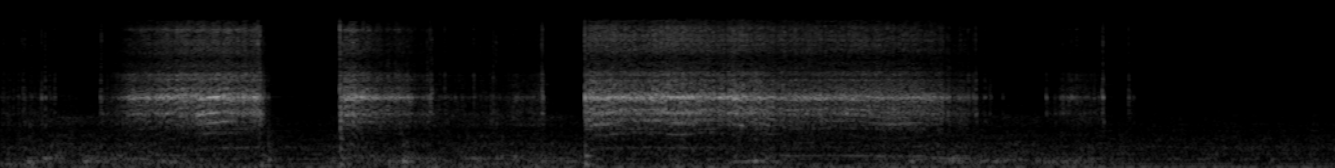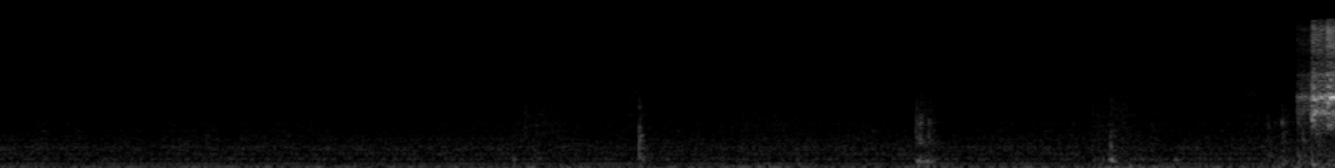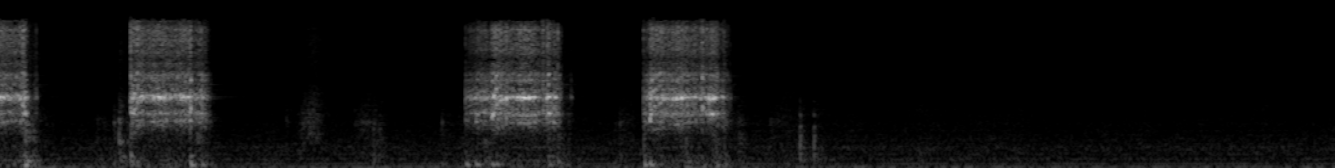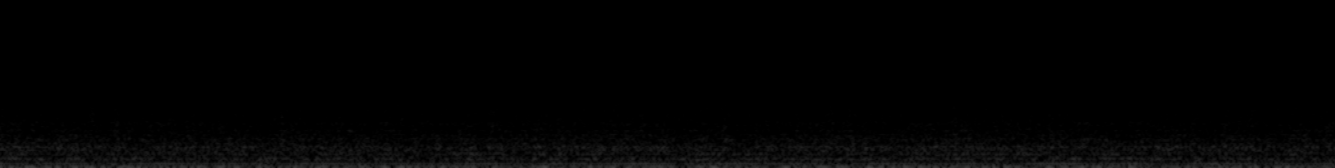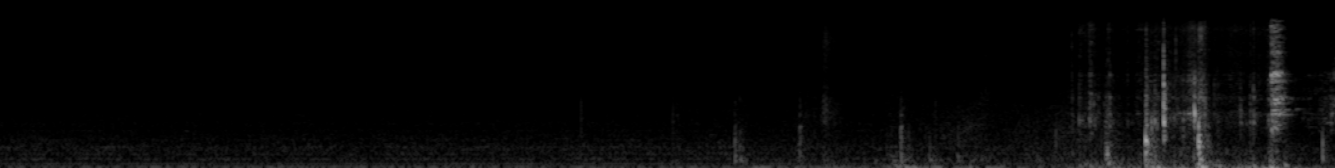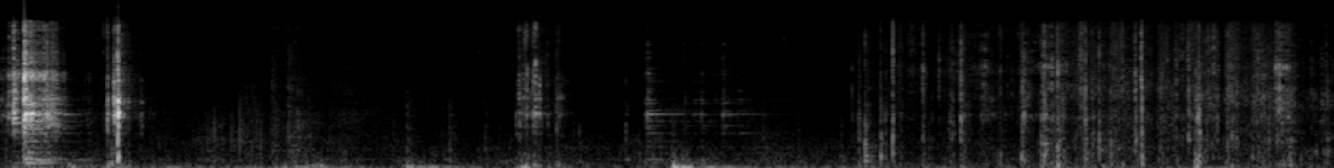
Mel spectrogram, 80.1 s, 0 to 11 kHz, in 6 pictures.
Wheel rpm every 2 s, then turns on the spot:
30, 30, 20, 60, 30, 0, 0, 0, 0, 0, 0, 0, 0, 70, 40, 50, 80, 0, 0, 0, 0, 0, 0, 0, 0, 0, 0, 0, 0, 0, 0, 0, 0, 0, 0, 0, 0, 0, 0, 0.
0-2 4-10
